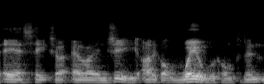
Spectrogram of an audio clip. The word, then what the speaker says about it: Aisling: So you spell it Aisling. That's the best way of spelling Ashley. That's my joke. Okay, so I didn't say it fluently because I'm getting used to the spelling and the pronunciation of Ashling.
